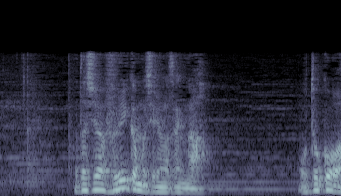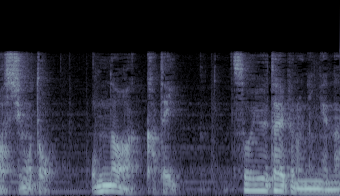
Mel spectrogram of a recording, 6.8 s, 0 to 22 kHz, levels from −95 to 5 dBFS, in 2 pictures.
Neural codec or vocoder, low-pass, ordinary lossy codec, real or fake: none; 7.2 kHz; none; real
